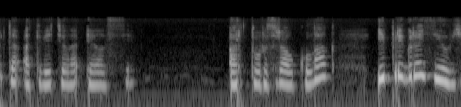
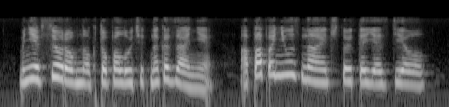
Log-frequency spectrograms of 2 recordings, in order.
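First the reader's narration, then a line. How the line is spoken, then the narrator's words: Angry. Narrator (Russian): сердито продолжал он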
